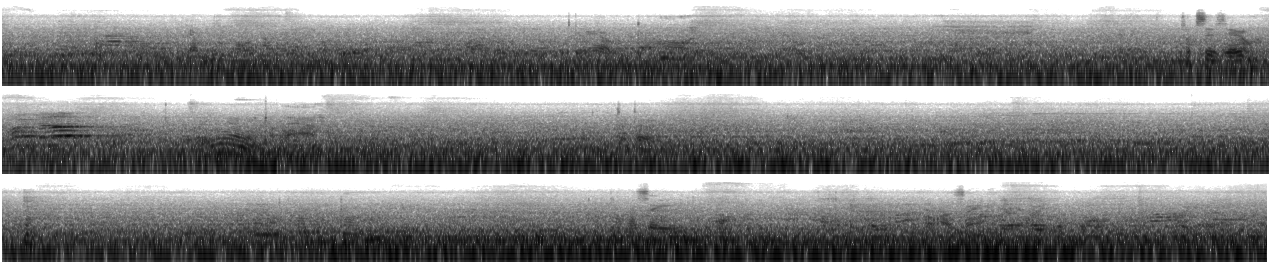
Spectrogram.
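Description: Water laps gently against a harbour wall, outdoors with a low steady rumble.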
